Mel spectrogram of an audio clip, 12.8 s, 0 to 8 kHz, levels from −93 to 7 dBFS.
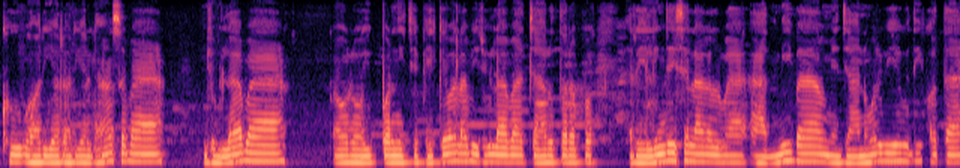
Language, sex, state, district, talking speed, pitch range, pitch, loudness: Bhojpuri, male, Uttar Pradesh, Deoria, 135 wpm, 115-135 Hz, 125 Hz, -14 LUFS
